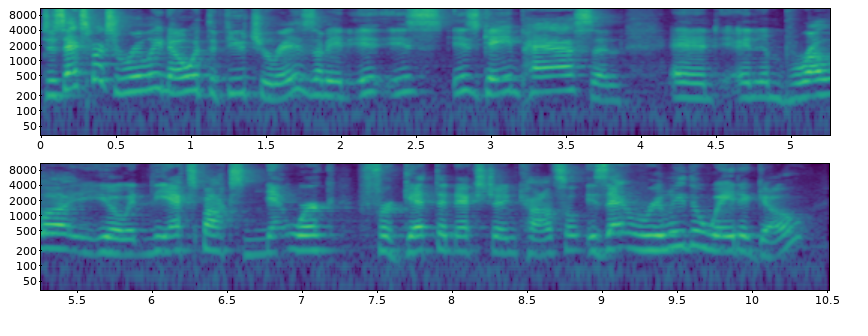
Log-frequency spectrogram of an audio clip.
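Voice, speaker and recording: A man's voice: high voice, moderate pace, hardly any pauses. A man speaks as a podcast co-host in a casual discussion. His delivery is rambling and analytical, as he works through his points aloud and often paraphrases others in mock quotes. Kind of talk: casual video game industry discussion.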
